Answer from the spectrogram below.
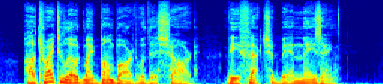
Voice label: Voice Monolog; we are the dwarves gamerip 2016

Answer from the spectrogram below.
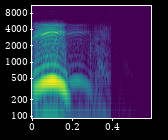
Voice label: "Neets!" (Female); pro mahjong kiwame; snes

